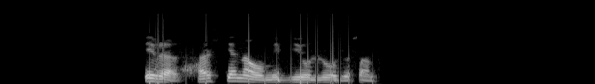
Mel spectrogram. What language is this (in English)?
Khowar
